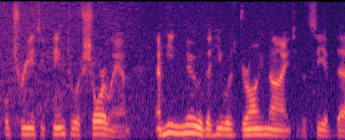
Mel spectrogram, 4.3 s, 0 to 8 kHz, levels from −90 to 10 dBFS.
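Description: From 3.61 to 4.23 s, speech cut by the noise suppressor: it misread speech as noise and pulled parts down by about 18 dB, leaving them faint and swallowed.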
